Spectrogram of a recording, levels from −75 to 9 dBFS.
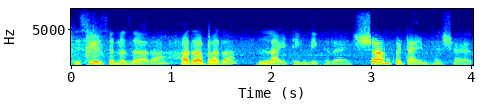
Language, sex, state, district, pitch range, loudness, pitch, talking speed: Hindi, male, Maharashtra, Mumbai Suburban, 195-250 Hz, -20 LUFS, 215 Hz, 210 wpm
